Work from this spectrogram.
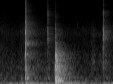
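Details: De'Longhi Magnifica S grounds-tray microswitch pressed by hand with a plastic object, giving a few crisp, light clicks in a quiet room; the switch actuates normally. The fault was a tray-full light with an empty tray, likely coffee grounds blocking the switch.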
